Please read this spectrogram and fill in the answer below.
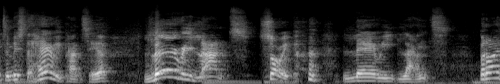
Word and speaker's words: Larry Lance: "Oh," said Mia, "that's very kind of you, noble knight Hairy Pants. It's pronounced Larry Lance."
